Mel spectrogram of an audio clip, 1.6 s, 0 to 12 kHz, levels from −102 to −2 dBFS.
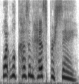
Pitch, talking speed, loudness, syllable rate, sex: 290 Hz, 190 wpm, -18 LUFS, 4.7 syllables/s, female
